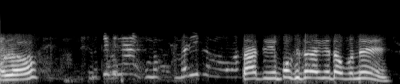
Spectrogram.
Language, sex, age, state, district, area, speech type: Manipuri, female, 45-60, Manipur, Kangpokpi, urban, conversation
